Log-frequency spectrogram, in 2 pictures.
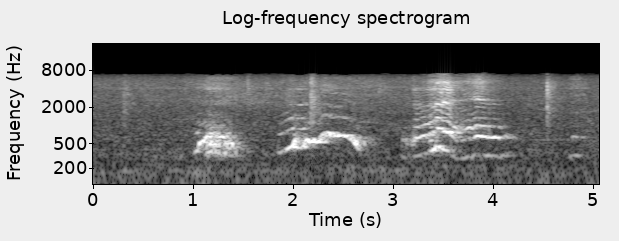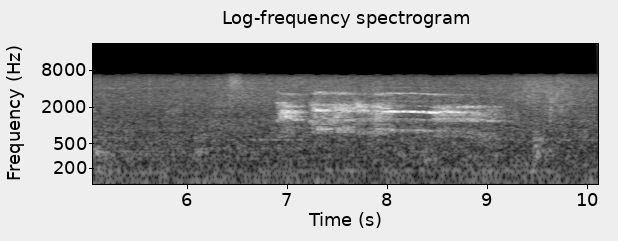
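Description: A toddler babbles.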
